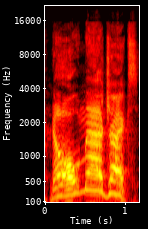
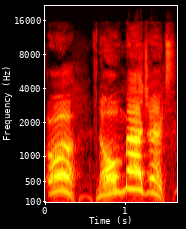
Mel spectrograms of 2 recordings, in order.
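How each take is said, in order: First: Loud, slow, higher shout; angry orc shout. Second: Loud, high, slow shout; angry orc shout. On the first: Orc shaman shouts the ban after firing at the wall, loud and slow. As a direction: yell the ban at the prisoners. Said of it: "and he says". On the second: Orc shaman shouts in pain as his hair gets pulled, loud and slow. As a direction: bark it out as your hair is yanked. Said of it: "He goes". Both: Acted.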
